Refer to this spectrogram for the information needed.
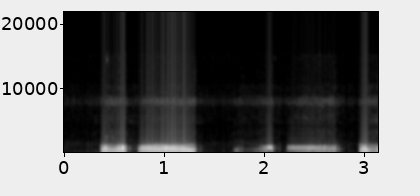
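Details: Caught red collared dove prized for its crisp mersik voice, cooing low and purring: a short note then a long sustained coo, followed by a softer, rising start and another drawn-out coo, with a further phrase beginning.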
